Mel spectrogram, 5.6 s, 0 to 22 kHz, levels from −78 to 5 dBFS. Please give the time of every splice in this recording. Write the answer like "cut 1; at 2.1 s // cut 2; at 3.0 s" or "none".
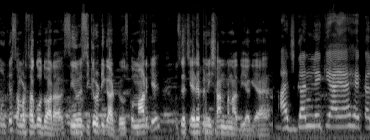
cut 1; at 4.1 s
